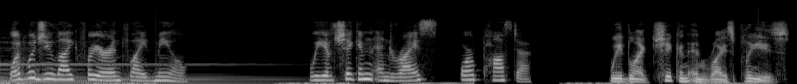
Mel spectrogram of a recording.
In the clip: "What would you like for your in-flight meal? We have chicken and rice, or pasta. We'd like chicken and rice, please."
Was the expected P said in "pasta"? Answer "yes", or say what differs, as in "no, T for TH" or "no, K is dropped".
yes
